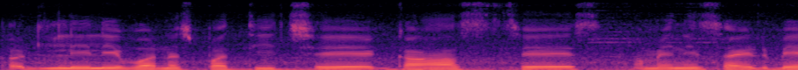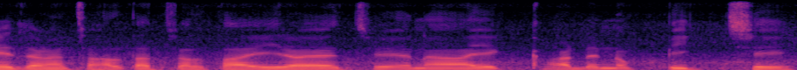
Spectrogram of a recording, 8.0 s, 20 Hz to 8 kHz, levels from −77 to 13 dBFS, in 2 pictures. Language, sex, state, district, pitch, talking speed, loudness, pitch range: Gujarati, male, Gujarat, Gandhinagar, 140 Hz, 165 wpm, -18 LUFS, 135-145 Hz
